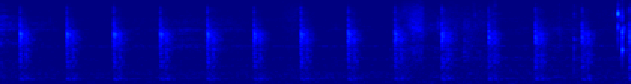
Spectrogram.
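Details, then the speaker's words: Gypsy wagon heater warming up on glow plug: sharp, even fuel dosing pump clicks about two and a half per second over a quiet hum, heard from inside; normal start-up clicking. "yeah it's warming up can really hear hear that clicking"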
